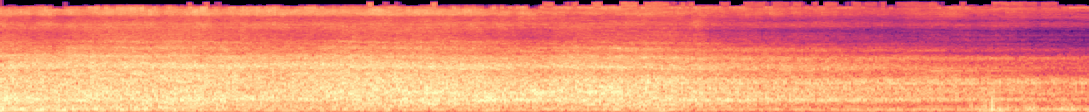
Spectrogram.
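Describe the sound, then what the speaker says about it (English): A train rolls past on railroad tracks right beside a fenced backyard garden, a loud, steady rumble of wheels and cars that dominates throughout and eases slightly toward the end. "Here comes the train."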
